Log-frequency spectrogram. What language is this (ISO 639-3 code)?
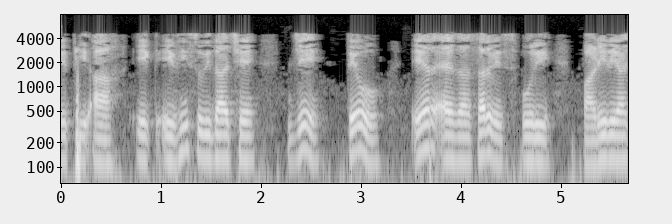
guj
